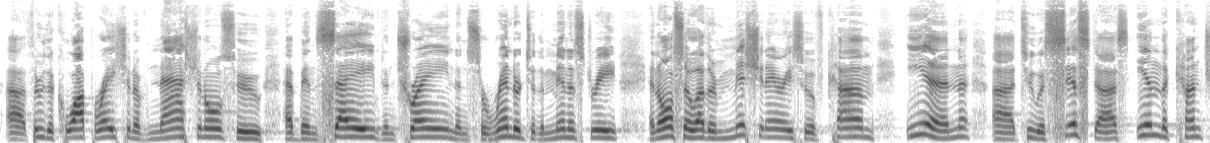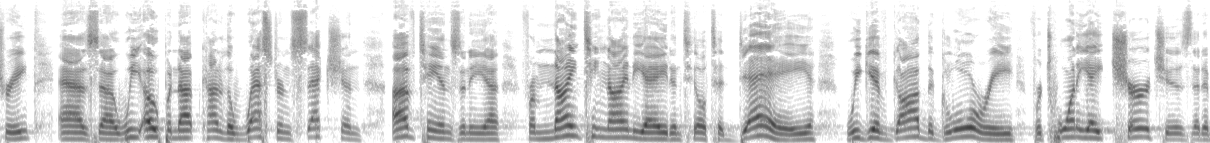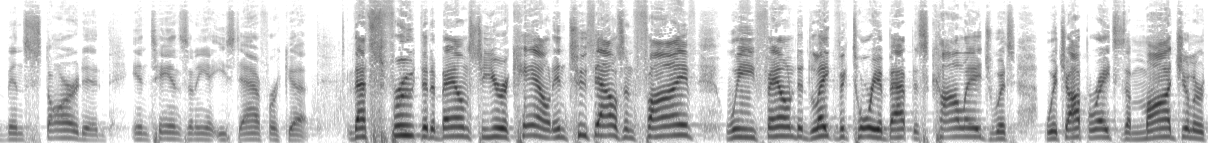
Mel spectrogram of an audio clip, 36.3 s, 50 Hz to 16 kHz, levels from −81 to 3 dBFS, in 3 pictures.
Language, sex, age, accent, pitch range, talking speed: English, male, 30-49, American, 165-215 Hz, 140 wpm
